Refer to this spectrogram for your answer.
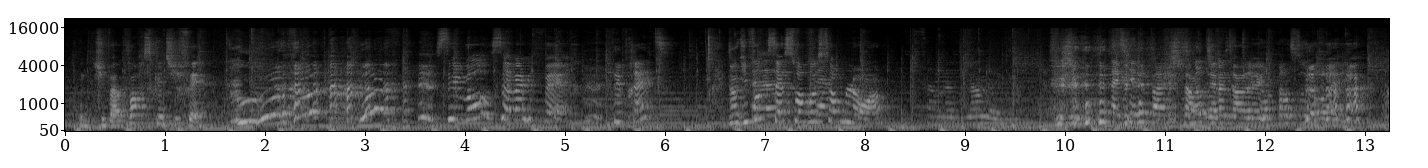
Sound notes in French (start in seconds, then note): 9.8 rires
